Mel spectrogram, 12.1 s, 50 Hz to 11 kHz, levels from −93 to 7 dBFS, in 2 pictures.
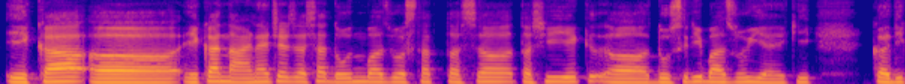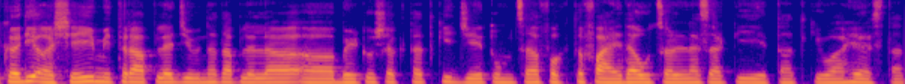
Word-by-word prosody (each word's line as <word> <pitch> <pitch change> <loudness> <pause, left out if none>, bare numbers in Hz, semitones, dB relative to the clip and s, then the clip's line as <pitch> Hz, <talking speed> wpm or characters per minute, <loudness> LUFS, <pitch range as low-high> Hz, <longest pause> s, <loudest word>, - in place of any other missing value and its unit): एका 165 +3 +5 0.2
अ, 145 0 +5
एका 175 +4 +3
अ, - - +5
नाण्याच्या 160 +1 +1
जशा 165 +1 -1
दोन 155 +2 0
बाजू 160 -1 0
असतात 155 +1 -3
तसं, 165 +2 0
तशी 170 +3 -1
एक 170 +2 -4
अ, 145 -5 +1
दुसरी 160 +4 0
बाजू 155 0 0
ही 160 -1 0
आहे 135 -1 -2
की 150 - -3 0.4
कधी-कधी 160 +2 +2
असेही 160 +3 0
मित्र 160 +1 -3
आपल्या 155 +1 -1
जीवनात 150 +1 -4
आपल्याला 150 0 -2
अ, 145 -2 -2
भेटू 145 +1 -3
शकतात 150 0 -6
की 165 - -5
जे 140 0 -1
तुमचा 145 0 -3
फक्त 150 +1 -4
फायदा 145 -1 +1
उचलण्यासाठी 145 0 -4
येतात 130 0 -7
किंवा 140 0 -4
हे 150 0 -1
असतात. 130 0 -8
150 Hz, 185 wpm, -23 LUFS, 145-160 Hz, 0.4 s, एका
